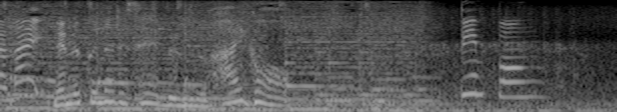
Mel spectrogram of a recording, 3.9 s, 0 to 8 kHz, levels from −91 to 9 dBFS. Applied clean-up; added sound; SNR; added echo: none; Bus; 13 dB; none.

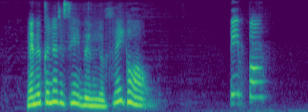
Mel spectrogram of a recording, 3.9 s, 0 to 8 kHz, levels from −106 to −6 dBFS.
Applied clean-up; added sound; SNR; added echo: neural mask model DeepFilterNet 3.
